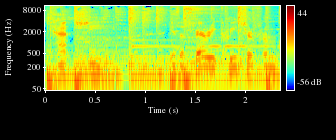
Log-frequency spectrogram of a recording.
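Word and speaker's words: Cait Sith: to search that up kate siff it says here cat sif meaning fairy cat pronounced cat she is a fairy creature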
